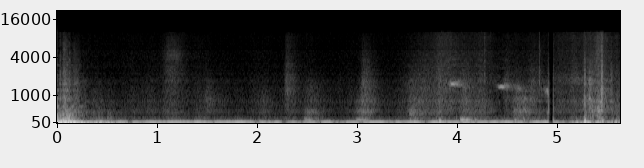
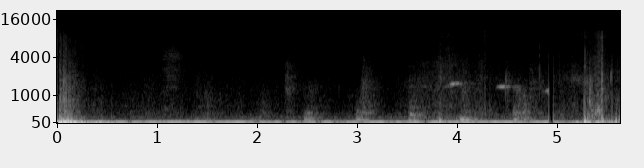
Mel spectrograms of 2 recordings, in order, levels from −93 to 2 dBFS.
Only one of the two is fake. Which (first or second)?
first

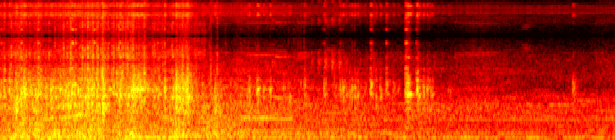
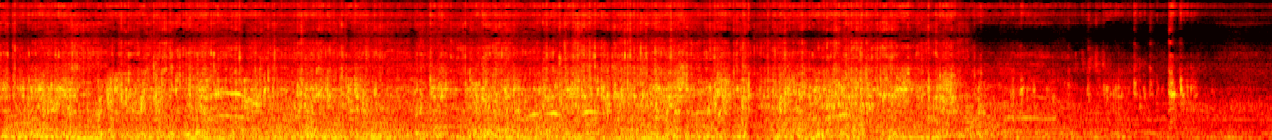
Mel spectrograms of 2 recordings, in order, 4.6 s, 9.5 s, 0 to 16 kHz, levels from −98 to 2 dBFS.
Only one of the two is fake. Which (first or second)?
second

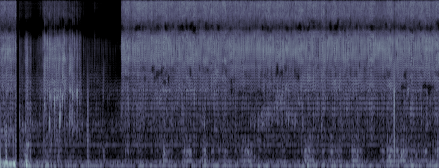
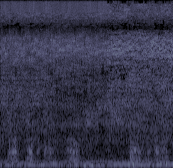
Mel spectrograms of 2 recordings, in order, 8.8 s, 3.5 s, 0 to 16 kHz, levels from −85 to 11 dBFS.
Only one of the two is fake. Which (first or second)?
first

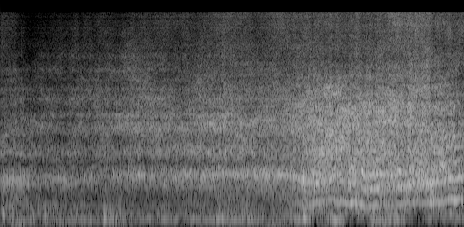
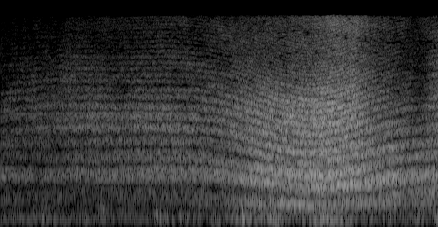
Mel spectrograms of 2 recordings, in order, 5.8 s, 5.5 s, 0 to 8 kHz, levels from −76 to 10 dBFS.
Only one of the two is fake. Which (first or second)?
first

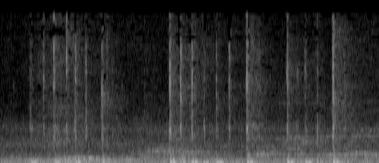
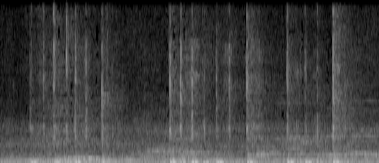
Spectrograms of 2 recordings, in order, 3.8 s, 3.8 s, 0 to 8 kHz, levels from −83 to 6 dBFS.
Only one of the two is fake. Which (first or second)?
first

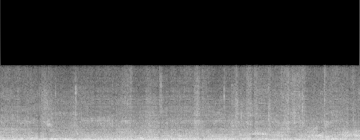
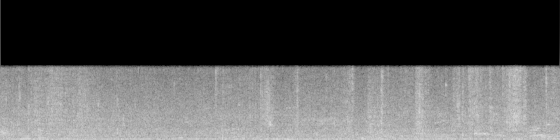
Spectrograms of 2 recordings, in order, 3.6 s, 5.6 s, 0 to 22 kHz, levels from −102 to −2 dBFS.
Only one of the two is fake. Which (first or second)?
first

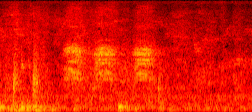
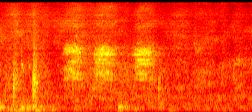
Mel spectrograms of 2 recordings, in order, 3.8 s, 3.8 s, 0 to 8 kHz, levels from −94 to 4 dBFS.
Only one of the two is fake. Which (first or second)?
second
